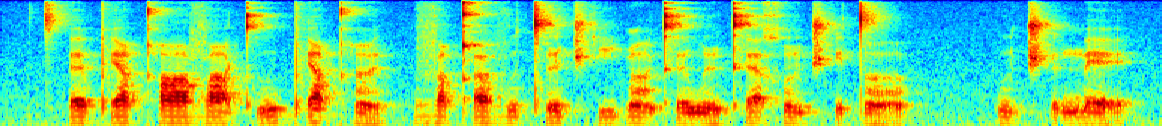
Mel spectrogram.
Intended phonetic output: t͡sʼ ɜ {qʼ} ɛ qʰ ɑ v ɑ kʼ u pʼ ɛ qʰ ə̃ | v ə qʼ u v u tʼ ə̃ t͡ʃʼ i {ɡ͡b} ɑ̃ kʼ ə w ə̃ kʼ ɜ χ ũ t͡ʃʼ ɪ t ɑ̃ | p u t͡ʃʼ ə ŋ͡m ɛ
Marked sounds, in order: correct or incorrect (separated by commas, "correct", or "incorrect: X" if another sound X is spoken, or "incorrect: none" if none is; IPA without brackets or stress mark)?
incorrect: pʼ, incorrect: ɓ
